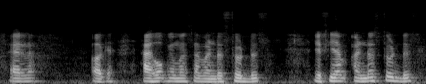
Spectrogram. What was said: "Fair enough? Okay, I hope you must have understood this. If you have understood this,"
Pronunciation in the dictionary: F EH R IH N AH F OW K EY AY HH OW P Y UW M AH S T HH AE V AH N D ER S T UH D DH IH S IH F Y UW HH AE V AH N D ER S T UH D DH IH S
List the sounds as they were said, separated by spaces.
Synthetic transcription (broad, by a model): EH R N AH OW K EY AY HH OW P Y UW M AH S T HH AE V AH N D ER S T UH D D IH S IH F Y UW HH AE V AH N D ER S T UH D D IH S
